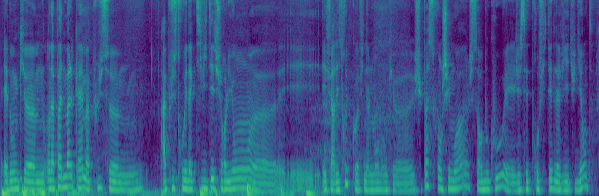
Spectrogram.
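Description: A man's voice: mid-range voice, moderate pace, warm tone, a little hiss or hum. A man in his twenties from Auvergne, co-hosting a podcast in a loose, joking chat full of fillers. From Auvergne, France. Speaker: podcast co-host. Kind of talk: casual chat.

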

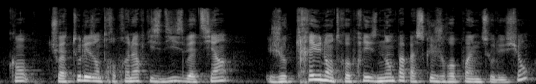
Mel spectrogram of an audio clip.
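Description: A man in his thirties, originally from Kinshasa, talking as a guest in a relaxed interview, thoughtful, often restarting and repeating words as he works out what he wants to say. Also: on the high side, fairly quick. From Congo, Kinshasa. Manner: thoughtful, frequent restarts and repetitions. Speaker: guest, banker. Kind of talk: casual interview conversation.

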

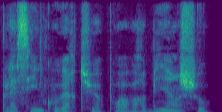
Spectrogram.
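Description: A woman guiding a yoga nidra relaxation in calm, measured short instructions. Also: sits low, creaky, breathy edge. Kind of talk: guided relaxation meditation.

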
